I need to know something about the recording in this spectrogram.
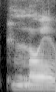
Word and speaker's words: Merle: And it had no other source except that Merle rhymes with squirrel.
